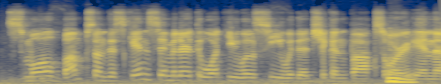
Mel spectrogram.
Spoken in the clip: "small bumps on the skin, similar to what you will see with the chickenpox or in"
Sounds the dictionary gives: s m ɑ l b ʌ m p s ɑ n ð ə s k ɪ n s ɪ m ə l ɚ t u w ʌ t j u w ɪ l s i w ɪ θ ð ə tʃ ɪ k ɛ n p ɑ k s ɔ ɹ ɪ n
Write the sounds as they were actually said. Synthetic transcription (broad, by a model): s m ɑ l b ʌ m p s ɑ n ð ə s k ɪ n s ɪ m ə l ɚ t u w ʌ t j u w ɪ l s i w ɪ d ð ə tʃ ɪ k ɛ n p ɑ k s ɔ ɹ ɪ n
